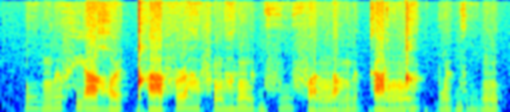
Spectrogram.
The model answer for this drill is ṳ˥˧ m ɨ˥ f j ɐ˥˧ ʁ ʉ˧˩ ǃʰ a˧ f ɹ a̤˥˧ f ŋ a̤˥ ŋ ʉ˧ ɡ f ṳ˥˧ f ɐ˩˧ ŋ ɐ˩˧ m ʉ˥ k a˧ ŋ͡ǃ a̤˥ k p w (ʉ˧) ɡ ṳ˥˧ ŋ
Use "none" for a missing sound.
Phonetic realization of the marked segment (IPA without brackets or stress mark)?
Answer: ʉ˧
